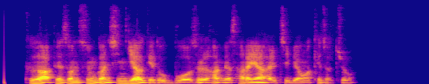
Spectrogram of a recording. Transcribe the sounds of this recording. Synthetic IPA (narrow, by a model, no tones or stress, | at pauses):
kɯapʰe̞sʰʌnsʰuŋɡanɕʰinɡiɦaɡe̞domuʌsʰɯɭɦamjʌsʰaɾajaɦaɭt͡ɕ͈imjʌŋɦwakʰe̞d͡ʑʌt̚t͡ɕ͈o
